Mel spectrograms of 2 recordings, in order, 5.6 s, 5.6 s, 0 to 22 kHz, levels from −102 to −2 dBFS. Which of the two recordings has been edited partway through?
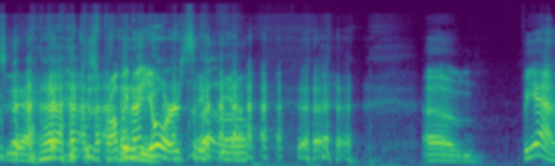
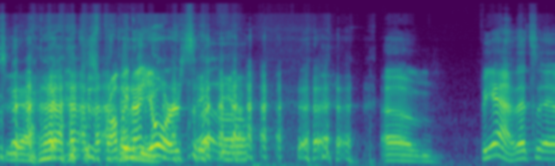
second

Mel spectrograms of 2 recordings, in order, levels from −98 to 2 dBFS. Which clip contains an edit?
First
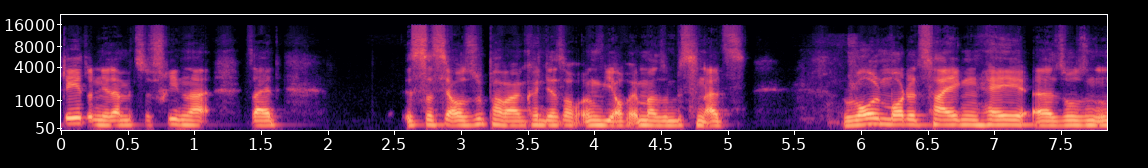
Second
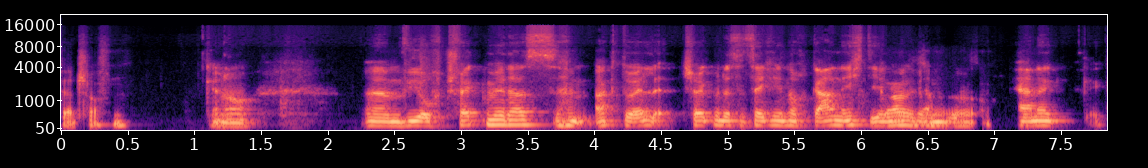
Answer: second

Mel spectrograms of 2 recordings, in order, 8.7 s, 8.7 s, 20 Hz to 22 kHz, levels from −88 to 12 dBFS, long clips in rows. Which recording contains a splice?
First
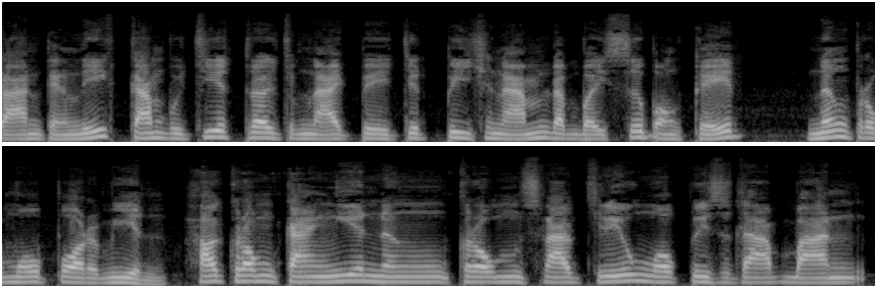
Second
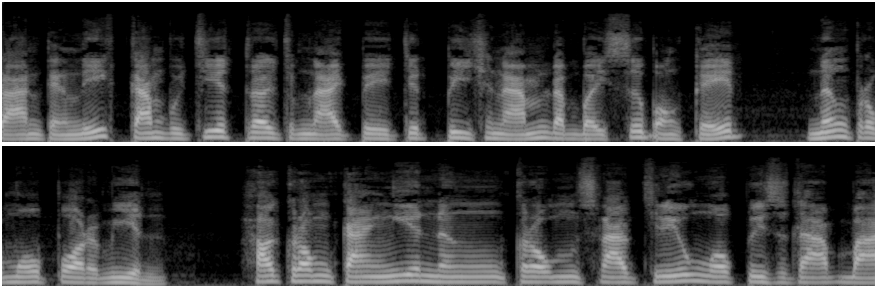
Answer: first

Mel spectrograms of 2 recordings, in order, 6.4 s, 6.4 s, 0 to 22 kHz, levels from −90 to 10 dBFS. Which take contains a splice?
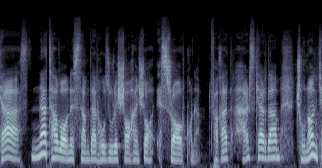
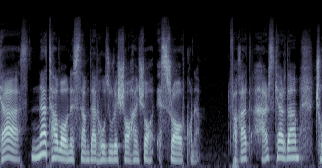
first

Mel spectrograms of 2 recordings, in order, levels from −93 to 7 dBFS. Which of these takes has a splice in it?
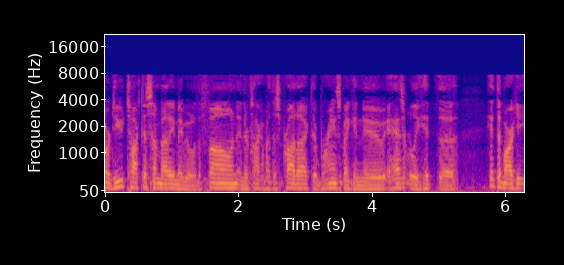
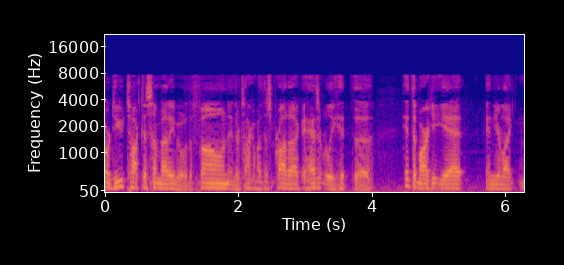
second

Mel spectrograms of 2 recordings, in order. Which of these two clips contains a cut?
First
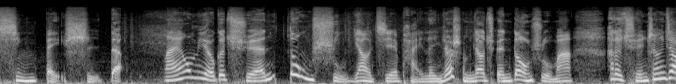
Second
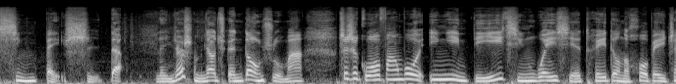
second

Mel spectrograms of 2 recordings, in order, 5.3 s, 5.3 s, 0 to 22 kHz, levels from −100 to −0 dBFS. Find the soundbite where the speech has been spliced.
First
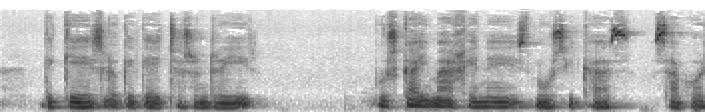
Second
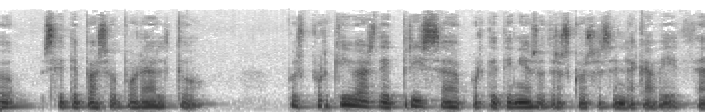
first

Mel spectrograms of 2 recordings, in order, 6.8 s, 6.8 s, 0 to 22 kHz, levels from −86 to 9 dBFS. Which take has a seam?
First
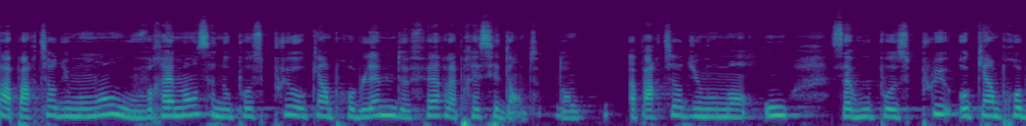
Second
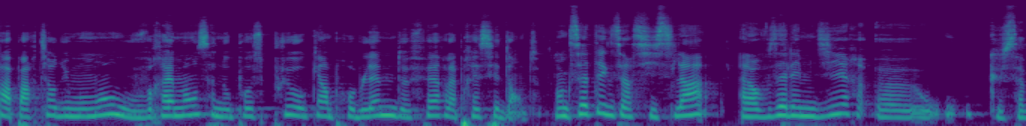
second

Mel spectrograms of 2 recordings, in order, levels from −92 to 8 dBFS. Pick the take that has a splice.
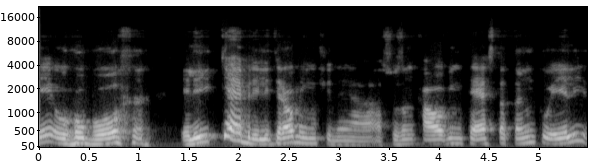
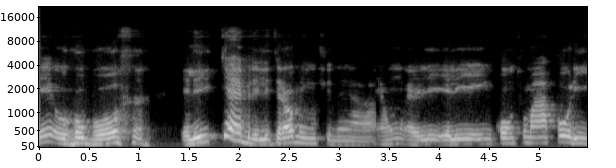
second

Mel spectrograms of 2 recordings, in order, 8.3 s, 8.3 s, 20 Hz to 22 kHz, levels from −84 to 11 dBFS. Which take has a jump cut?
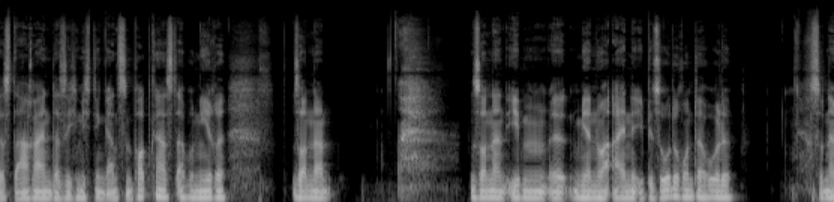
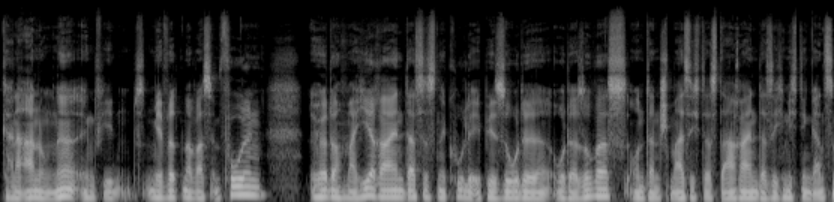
second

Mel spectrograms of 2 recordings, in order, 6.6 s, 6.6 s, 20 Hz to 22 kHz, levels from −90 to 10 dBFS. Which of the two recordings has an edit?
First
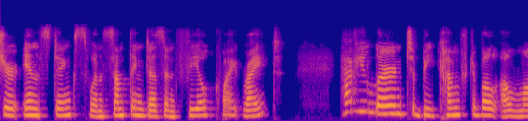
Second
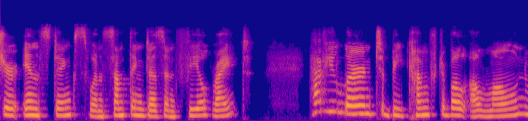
second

